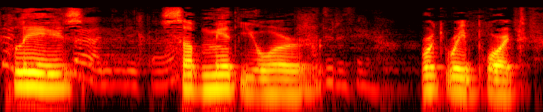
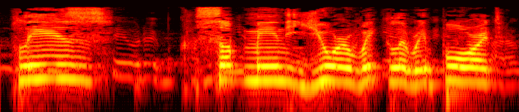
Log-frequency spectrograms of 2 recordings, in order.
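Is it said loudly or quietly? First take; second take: quietly; loudly. First: It is said in a quiet voice. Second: It is said in a loud voice.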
